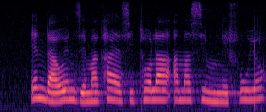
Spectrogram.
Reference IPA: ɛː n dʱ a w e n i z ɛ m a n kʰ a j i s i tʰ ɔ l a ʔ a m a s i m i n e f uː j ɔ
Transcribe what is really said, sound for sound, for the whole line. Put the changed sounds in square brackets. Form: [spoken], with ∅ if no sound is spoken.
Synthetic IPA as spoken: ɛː n dʱ a w e n i z ɛ m a [∅] kʰ a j [a] s i tʰ ɔ l a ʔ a m a s i m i n e f uː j ɔ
